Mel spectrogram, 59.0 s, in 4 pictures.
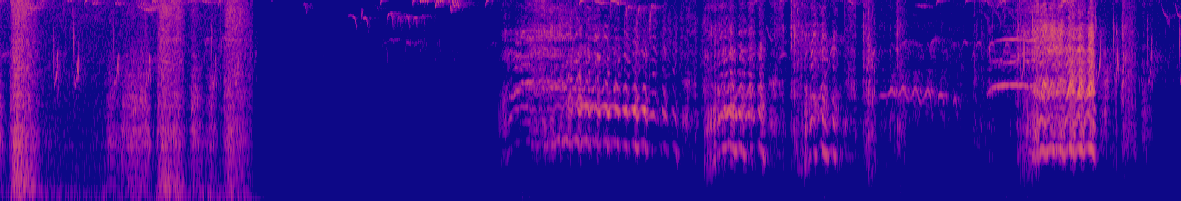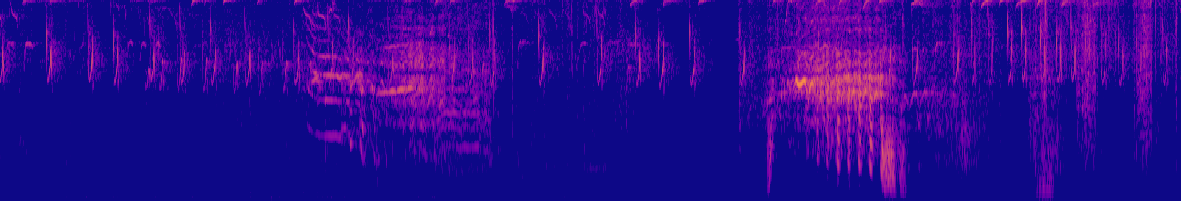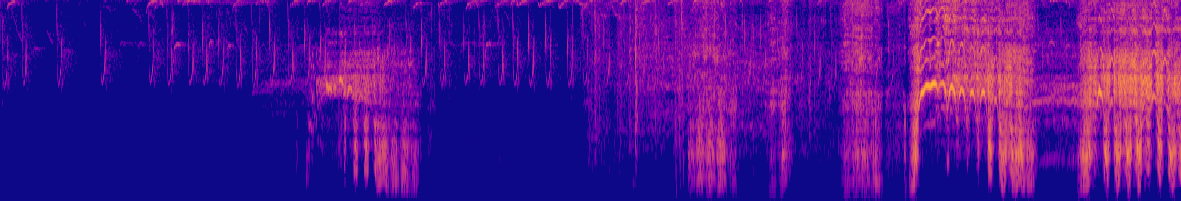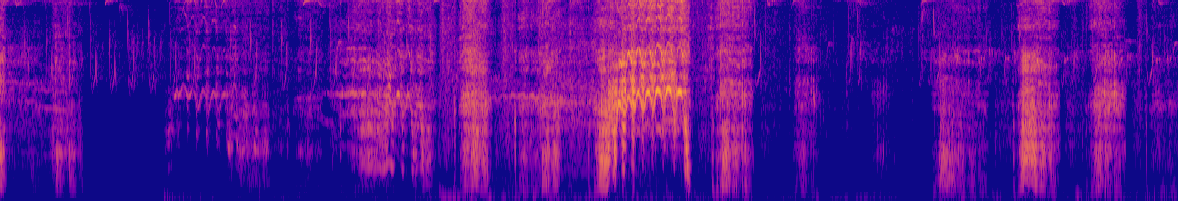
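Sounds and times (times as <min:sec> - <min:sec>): horses neighing: 0:00.0 - 0:03.2, 0:06.3 - 0:14.1, 0:18.6 - 0:21.0, 0:24.3 - 0:26.8, 0:33.0 - 0:34.9, 0:37.4 - 0:45.4, 0:46.4 - 0:59.0.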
